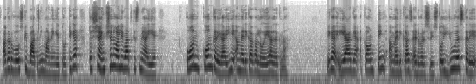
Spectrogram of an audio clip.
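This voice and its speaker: A young woman teaching exam preparation, chatty and repetitive as she walks through quiz answers and asks the class questions. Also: a little high. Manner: chatty, repeats key points, asks questions. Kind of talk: explaining quiz answers, mixing Hindi and English.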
